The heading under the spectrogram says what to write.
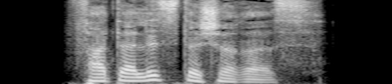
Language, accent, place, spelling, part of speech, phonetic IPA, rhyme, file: German, Germany, Berlin, fatalistischeres, adjective, [fataˈlɪstɪʃəʁəs], -ɪstɪʃəʁəs, De-fatalistischeres.ogg
- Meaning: strong/mixed nominative/accusative neuter singular comparative degree of fatalistisch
